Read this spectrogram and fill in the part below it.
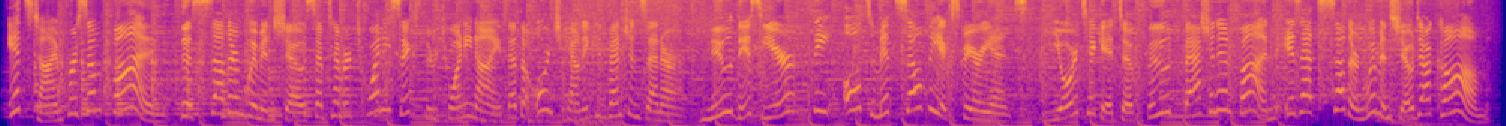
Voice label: Radio Spot; Southern Womens Show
